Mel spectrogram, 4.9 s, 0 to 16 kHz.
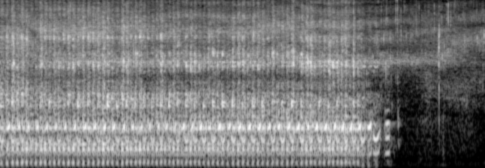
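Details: New Hangkai 18hp two-stroke outboard, first run after a year stored, on water muffs in neutral: quick, even popping idle at a steady speed, then cut off cleanly. Normal idle.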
